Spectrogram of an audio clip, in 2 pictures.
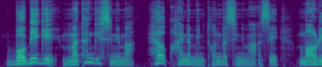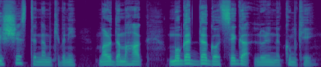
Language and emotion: Manipuri, neutral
